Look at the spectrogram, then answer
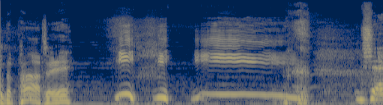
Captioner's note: laughs like a goblin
